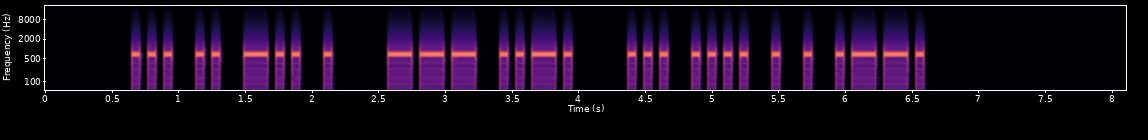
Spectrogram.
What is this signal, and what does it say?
Morse code, heard as a keyed tone, about 20 wpm, 700 Hz. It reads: SIDE OF SHEEP
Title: Dit Challenge 20wpm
